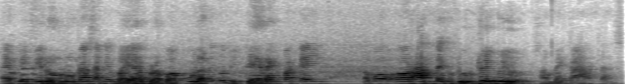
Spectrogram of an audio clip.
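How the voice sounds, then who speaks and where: In an echoey lecture hall, heard from a distance, a preacher with a Javanese accent delivers a jokey sermon while the audience laughs. His voice is a little high and brisk, he slips into Javanese and acts out voices in his stories, and there's slight background noise.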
